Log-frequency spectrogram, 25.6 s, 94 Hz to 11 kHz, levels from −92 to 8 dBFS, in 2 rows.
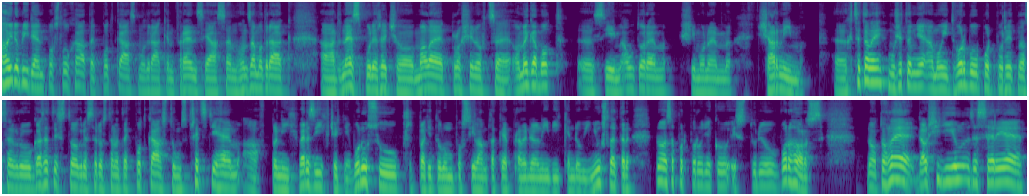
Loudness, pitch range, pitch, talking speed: -22 LUFS, 120-155 Hz, 135 Hz, 160 wpm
